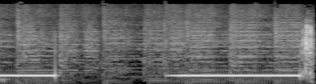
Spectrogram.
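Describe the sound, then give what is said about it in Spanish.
A telephone ringing tone sounds while a call is dialed: a steady mid-pitched tone ends after about half a second, then after a pause a second, longer tone of about a second plays, over steady background music. “Sí, le estoy marcando. Lo que pasa es que no tengo que decir estoy marcando para estarle marcando. Pero esta es la señal de que está marcando.”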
